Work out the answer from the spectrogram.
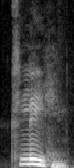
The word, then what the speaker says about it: clé: Clé, la clé. Éléphant, l'éléphant. See, in clay and elephant, you have an E with an acute accent and you read it as A.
